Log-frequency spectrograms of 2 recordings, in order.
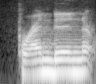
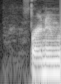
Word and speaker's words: Brendon: My name is spelled B R E N D O N, mm-hmm. not an A. There's an O.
